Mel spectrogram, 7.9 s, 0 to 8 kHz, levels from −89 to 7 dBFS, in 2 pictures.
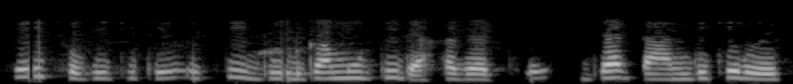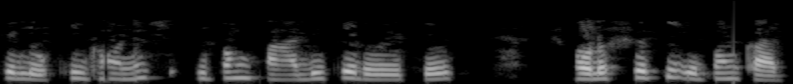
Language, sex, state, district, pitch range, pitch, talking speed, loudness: Bengali, female, West Bengal, Jhargram, 195-230 Hz, 215 Hz, 150 wpm, -30 LUFS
